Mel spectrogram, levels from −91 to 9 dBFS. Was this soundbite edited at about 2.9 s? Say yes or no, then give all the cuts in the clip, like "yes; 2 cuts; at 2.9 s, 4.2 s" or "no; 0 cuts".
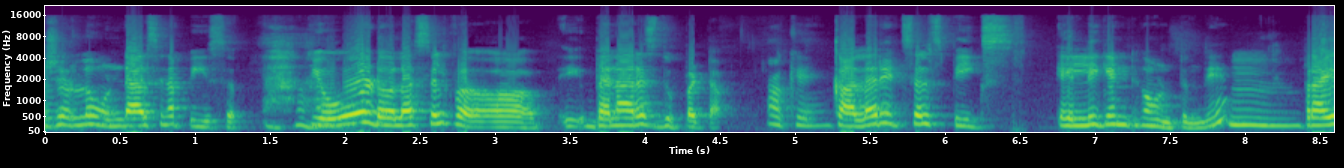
no; 0 cuts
